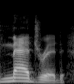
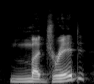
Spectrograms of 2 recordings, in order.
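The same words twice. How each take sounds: First: "Madrid" as MAD-rid, first syllable stressed; "Madrid" stressed at the start, falling; series pronunciation. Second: "Madrid" like the city, stress on second syllable; "Madrid" with a reduced first vowel; spelling pronunciation. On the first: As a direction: say "Madrid" with a full flat A up front. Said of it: "it's pronounced The Land of Madrid". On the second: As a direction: say "Madrid" as muh-DRID, slow and rising. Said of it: "It's spelt Madrid". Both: Shown as a demonstration.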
